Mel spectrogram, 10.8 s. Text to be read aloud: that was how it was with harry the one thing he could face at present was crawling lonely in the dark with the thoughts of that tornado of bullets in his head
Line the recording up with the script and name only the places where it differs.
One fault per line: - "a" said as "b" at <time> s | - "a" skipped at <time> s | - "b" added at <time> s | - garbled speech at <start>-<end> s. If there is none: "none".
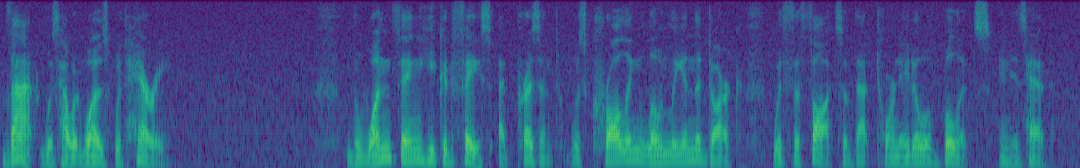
none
